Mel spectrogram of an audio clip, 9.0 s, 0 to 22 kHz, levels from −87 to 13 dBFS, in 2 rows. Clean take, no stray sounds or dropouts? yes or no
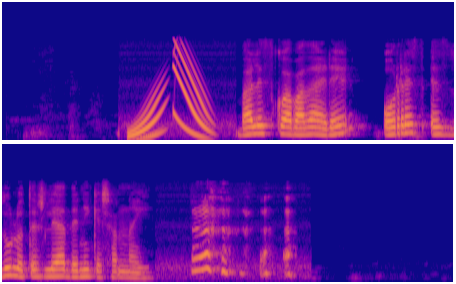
no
